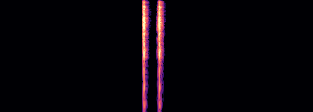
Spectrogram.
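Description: A mouse clicks twice quickly.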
